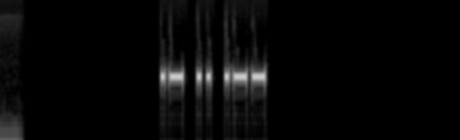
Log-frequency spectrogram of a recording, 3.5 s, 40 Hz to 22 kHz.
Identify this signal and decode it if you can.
Morse code, heard as a keyed tone, about 34 wpm, 700 Hz. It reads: AIW
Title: USA Call Sign Postfixes - 3 Letters 35wpm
